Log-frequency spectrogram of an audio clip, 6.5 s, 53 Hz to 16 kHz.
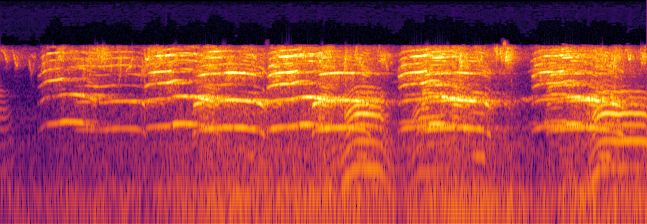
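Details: Pallas's cat kittens, 3 to 7 weeks old, captive, caught on a motion-activated trail camera: overlapping harmonic mews that rise and fall, several in quick succession, over steady high bird chirping in the background.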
